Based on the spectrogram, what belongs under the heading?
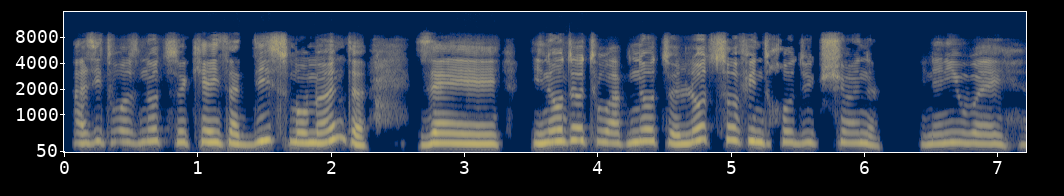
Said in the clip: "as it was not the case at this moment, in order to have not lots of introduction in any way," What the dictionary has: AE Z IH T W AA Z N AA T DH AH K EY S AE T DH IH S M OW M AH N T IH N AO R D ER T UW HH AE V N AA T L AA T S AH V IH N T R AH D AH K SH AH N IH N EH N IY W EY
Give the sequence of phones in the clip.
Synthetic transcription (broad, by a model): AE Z IH T W AA Z N AA T DH AH K EY S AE T DH IH S M OW M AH N T IH N AO R D ER T UW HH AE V N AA T L AA T S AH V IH N T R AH D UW K SH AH N IH N EH N IY W EY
